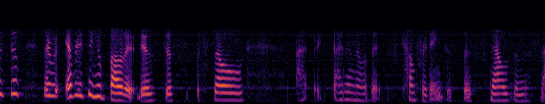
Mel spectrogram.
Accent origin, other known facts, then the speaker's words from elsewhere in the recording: Cohasset, Massachusetts, United States; I grew up in Cohasset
